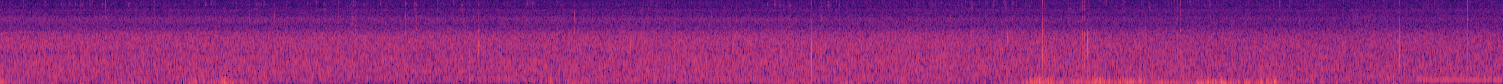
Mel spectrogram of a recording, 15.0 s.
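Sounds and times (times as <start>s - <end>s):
light rain hissing: 0.0s - 15.0s
raindrops ticking: 0.0s - 15.0s.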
